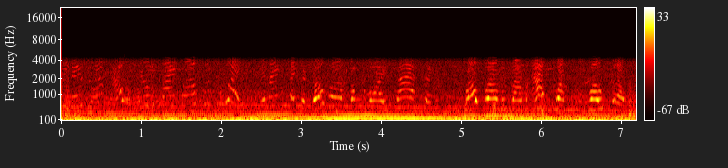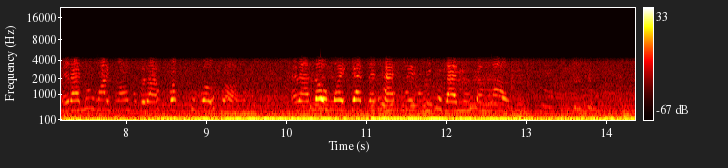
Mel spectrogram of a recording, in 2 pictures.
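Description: Inside a moving school bus: a loud, steady low engine drone whose pitch slides slowly up and down, with passengers' voices talking over it.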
